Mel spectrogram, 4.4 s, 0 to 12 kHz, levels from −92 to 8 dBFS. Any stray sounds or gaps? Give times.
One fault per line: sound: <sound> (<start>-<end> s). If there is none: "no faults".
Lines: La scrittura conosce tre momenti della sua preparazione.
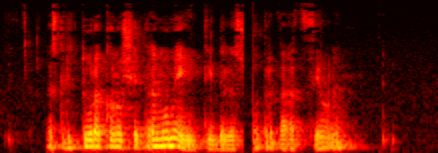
sound: dropout (2.4-2.5 s)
